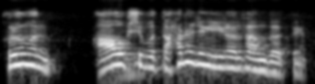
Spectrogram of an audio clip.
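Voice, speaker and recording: A pastor preaching a sermon, reading scripture slowly and putting questions to the congregation. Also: male voice, high-pitched, animated, a little hiss or hum. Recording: dull lo-fi sound.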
